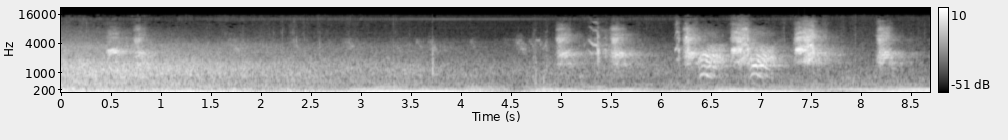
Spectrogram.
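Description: A bird giving a quick run of short, harsh calls, starting about five seconds in and stopping shortly before the end, over a steady low hum.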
